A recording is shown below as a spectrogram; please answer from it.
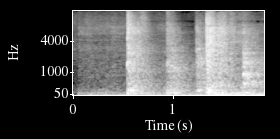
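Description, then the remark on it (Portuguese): Elevator doors rumble shut after a brief quiet moment, a loud mechanical slide broken into several heavy clunks and thuds that carry on to the end. No one speaks. “Depois do que pareceu uma eternidade, as portas começaram a se fechar.”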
